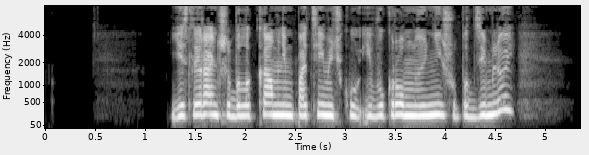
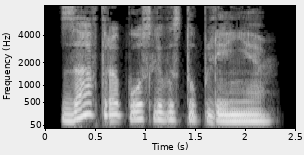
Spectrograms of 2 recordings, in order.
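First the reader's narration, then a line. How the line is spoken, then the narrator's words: Slow, low, hoarse drawl. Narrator (Russian): протянула я медленно, понизив голос до хрипоты, повторяя интонации Халлорана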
